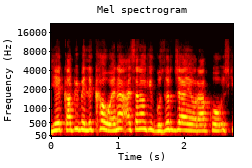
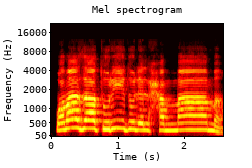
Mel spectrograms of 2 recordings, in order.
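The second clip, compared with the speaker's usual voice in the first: slow Arabic reading; 3 semitones higher, 3 dB louder, much slower than usual. Shown as a demonstration. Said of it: "teacher reads Arabic line slowly".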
